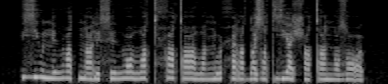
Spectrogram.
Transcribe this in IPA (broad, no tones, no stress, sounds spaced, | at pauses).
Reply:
zʲ u n ɪ ɦ o tˤ n a ɾ ɪ s ɪ ɦ ʊ ðˤ ɪ tˤ ħ e tˤ ɛ ðˤ ɪ ŋ u ħ ɪ ɾ u dˤ u zʲ ʊ tˤ zʲ a ʃ a tˤ ɪ n ʊ zˤ ʊ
